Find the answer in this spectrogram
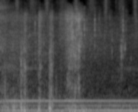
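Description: Steady hum of a boat motor running, with a few short clicks and knocks over it.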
